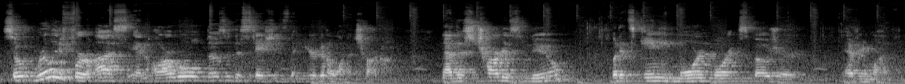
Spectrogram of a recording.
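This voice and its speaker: Speaking at a normal speed in a slightly high voice, this late-thirties man is a radio programmer invited as a guest speaker. He talks a group through an informal lesson in a conversational way, pausing for short check-in questions. It's captured on a distant mic in an echoey room with loud background noise.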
